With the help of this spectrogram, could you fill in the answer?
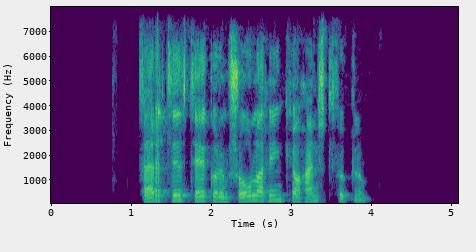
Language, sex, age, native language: Icelandic, male, 30-39, Icelandic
